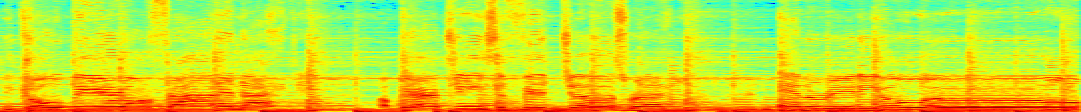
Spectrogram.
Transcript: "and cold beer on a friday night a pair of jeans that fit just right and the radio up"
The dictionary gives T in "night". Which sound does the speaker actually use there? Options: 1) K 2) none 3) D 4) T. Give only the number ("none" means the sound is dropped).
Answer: 4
